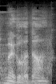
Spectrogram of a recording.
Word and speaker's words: megalodon: of jason statham somehow pronouncing the megalodon as one syllable it's megalodon i didn't know that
